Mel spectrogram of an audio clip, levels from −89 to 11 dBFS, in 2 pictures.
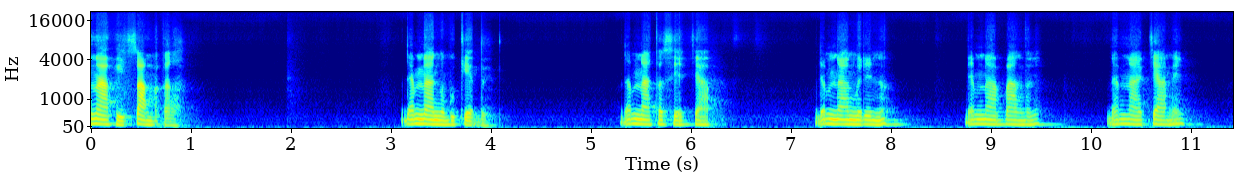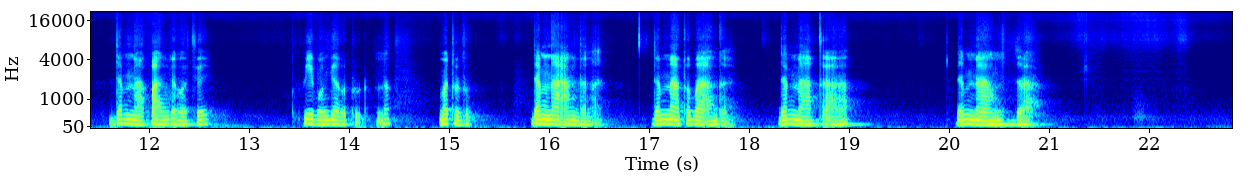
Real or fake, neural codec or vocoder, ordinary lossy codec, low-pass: fake; autoencoder, 48 kHz, 32 numbers a frame, DAC-VAE, trained on Japanese speech; none; none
